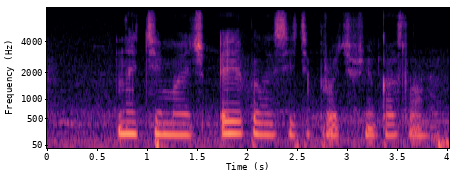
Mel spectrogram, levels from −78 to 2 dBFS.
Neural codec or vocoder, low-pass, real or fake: none; 7.2 kHz; real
